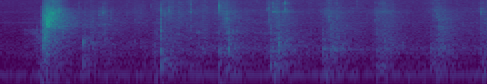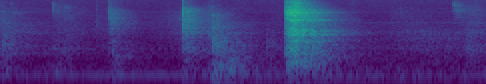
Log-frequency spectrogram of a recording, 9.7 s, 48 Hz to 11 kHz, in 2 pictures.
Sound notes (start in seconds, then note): 3.1 foot Steps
